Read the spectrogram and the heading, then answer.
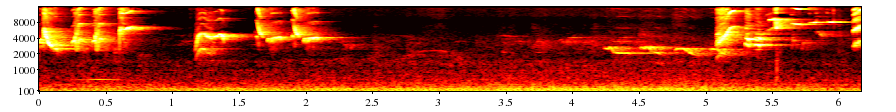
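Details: Orange-headed thrush, a lure for raw young males: bursts of sharp high chirps and clicks, a quieter stretch with a soft whistle, then a sliding whistled phrase and a final rapid chattering burst.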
